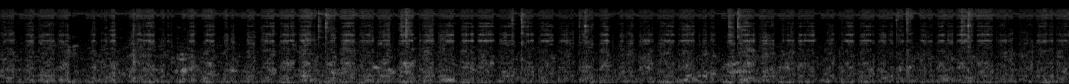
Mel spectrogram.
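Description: Plastic stylus scratching and rubbing across a graphics tablet, with many short sharp taps and clicks scattered through it.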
